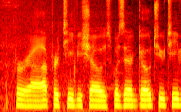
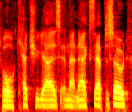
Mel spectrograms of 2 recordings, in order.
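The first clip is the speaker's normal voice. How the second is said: ordinary talk, nothing marked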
